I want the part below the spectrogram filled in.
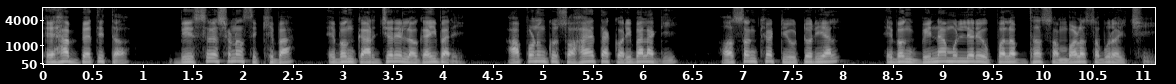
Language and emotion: Odia, neutral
